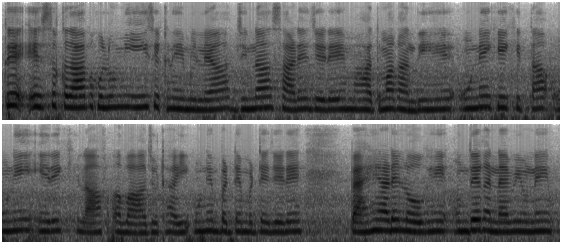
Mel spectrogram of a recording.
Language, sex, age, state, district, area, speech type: Dogri, male, 18-30, Jammu and Kashmir, Jammu, rural, spontaneous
